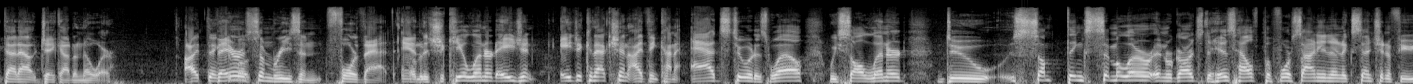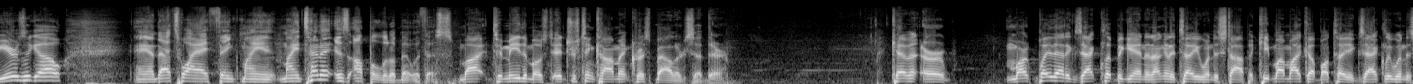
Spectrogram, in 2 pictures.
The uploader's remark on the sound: Join us at Colts Camp. Joins us at Colts camp.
